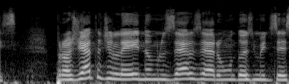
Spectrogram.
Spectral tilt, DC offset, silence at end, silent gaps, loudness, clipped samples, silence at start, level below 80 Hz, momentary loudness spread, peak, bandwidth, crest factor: -4.5 dB/octave; under 0.1%; 0 s; none; -19 LUFS; under 0.1%; 0 s; -30 dBFS; 5 LU; 0 dBFS; 15.5 kHz; 20 dB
